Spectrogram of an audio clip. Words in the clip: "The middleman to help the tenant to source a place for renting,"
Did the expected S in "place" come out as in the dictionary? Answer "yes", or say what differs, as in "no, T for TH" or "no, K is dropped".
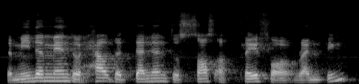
no, S is dropped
